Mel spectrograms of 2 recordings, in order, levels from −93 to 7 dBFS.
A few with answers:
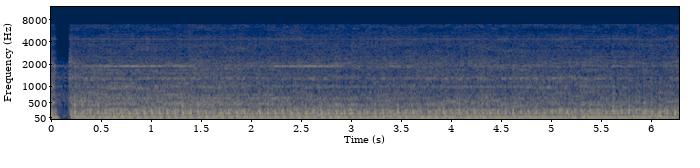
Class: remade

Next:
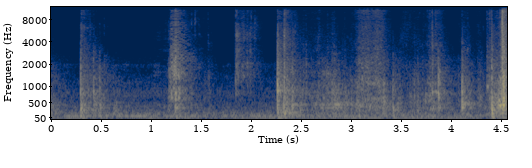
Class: recorded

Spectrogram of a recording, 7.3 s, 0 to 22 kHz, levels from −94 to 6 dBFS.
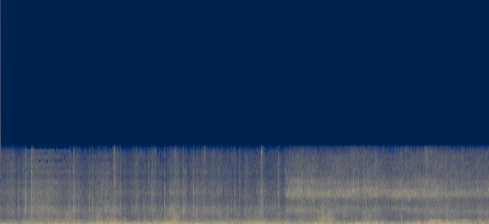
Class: remade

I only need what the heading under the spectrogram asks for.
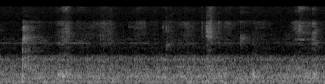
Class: recorded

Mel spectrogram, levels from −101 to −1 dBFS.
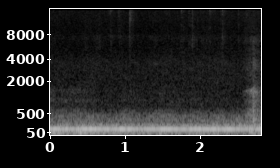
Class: recorded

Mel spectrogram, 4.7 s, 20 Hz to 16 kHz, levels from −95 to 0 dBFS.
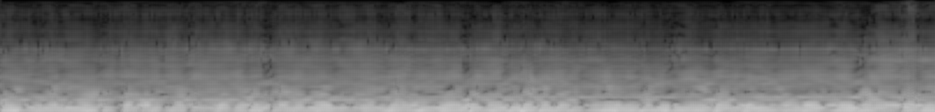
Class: remade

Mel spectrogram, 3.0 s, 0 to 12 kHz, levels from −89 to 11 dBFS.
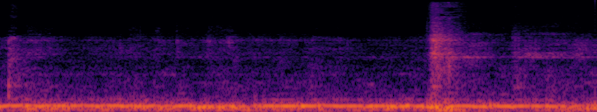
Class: remade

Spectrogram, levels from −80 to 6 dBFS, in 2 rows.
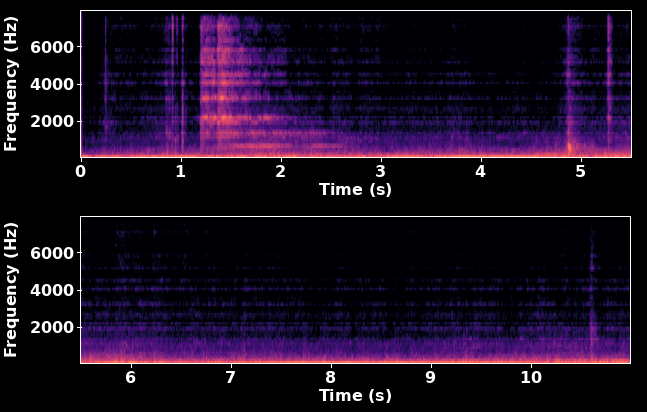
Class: remade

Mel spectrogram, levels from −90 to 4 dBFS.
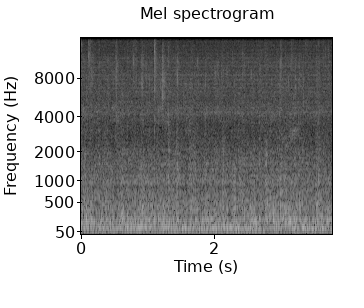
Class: recorded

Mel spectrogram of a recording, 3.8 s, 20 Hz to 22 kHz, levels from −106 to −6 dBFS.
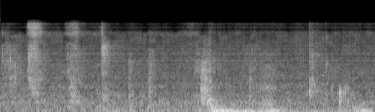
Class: remade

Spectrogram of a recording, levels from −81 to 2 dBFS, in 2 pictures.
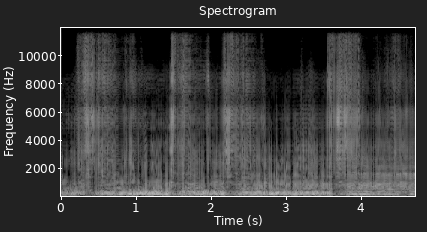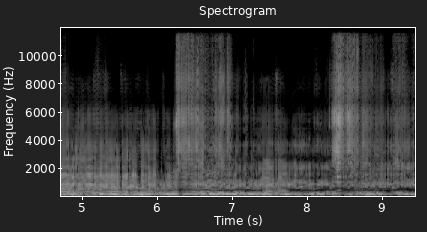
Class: remade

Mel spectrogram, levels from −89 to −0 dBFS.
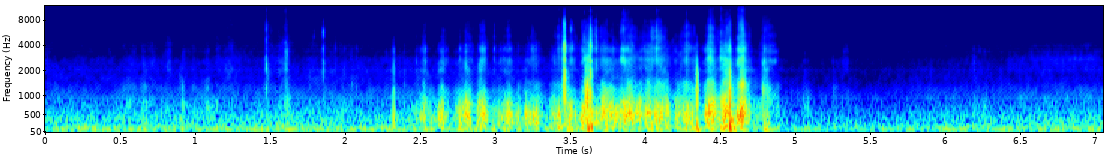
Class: remade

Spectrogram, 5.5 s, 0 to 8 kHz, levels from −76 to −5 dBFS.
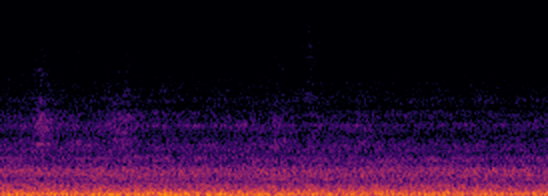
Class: recorded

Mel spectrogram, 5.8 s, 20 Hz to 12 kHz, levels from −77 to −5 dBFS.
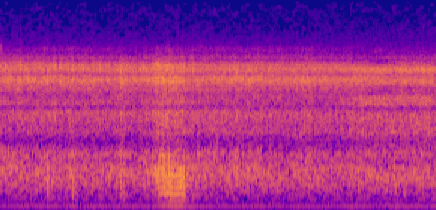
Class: remade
